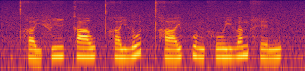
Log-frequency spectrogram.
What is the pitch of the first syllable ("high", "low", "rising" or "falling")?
low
